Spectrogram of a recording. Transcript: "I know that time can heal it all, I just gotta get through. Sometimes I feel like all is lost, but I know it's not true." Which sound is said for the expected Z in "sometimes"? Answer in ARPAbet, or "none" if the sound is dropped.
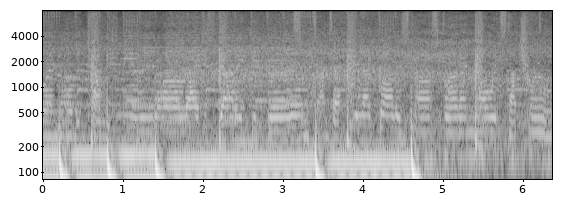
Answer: Z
